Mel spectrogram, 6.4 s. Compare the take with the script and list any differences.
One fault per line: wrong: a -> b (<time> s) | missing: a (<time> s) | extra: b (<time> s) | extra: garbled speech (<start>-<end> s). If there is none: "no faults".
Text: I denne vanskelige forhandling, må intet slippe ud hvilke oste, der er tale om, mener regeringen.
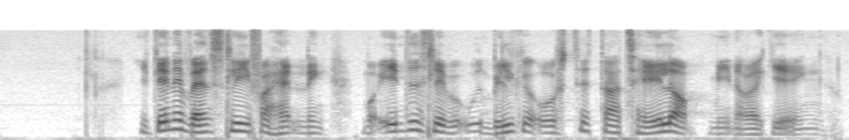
no faults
